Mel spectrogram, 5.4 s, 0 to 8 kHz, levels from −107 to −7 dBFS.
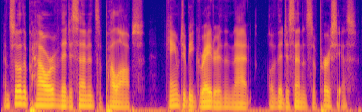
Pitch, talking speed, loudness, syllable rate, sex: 95 Hz, 220 wpm, -20 LUFS, 5.9 syllables/s, male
